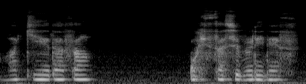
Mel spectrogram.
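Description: A high-voiced, earnest snowmobile that has learned to talk , played by a woman. It speaks in formal, polite sentences with a matter-of-fact manner, as in radio drama dialogue. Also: monotone, unhurried. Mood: hesitant, subdued. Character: earnest, polite talking snowmobile with its own identity.

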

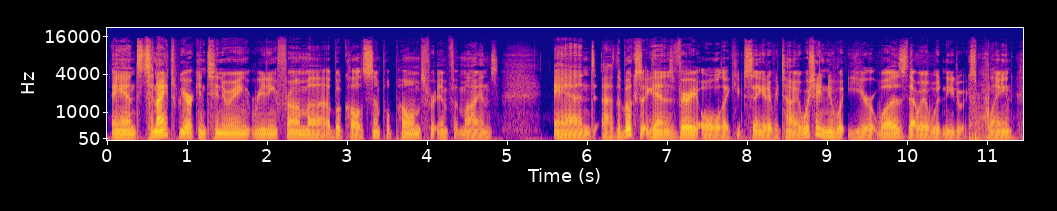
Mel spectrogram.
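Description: Low-voiced man hosting a bedtime story show. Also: fairly quick, clean tone, no room sound, studio quality. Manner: gentle child-directed asides. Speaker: host reading stories to a baby. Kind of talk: casual bedtime story reading. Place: studio. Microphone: headset mic.

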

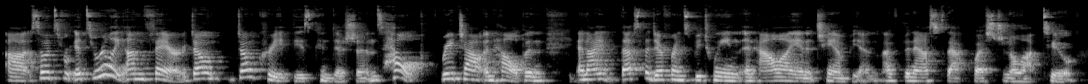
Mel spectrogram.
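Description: A woman's voice: on the low side, moderate pace, hardly any pauses. Emphatic woman in an echoey room. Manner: emphatic, animated, frequent restarts. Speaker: podcast guest. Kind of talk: casual conversational interview.

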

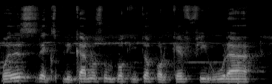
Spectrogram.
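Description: A man's voice: mid-range voice, fairly even intonation, moderate pace, soft background music. A man interviewing an author, asking long, formal questions with "eh" and "mm" fillers. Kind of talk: radio interview.

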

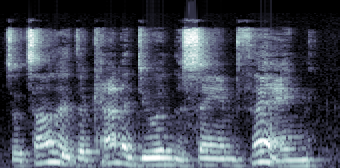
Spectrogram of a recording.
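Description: A man co-hosting a casual podcast chat, speaking in a halting, informal fan style. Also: a little high, a little mellow. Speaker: podcast co-host. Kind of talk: casual chat about comics and movies. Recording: echoey, roomy podcast audio.

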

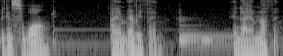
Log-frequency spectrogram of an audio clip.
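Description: A man giving a dramatic, scripted reading of poetry in a somber, measured and deliberate manner. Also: low voice, monotone, over music. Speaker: podcast host reading poetry.

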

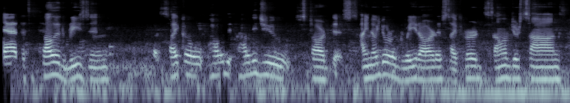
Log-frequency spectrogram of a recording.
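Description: A man's voice: medium pitch, steady tone, a little slow, darkish tone, poor audio. Young guy hosting a podcast, rambly and loose, bit of noise behind. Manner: rambling, loose, swears casually. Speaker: podcast host. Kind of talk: casual interview chat.

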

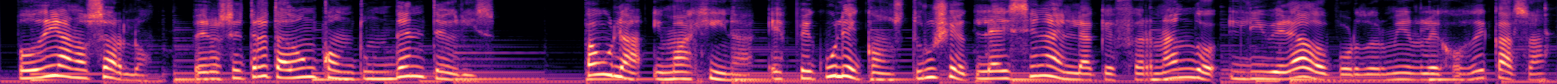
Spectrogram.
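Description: A wry, all-knowing storyteller of an audio drama, played by a woman, speaks with an Argentine accent. Her voice sits fairly high. Plucked guitar music plays clearly behind the narration. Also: natural voice. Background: acoustic guitar music.

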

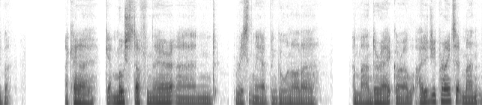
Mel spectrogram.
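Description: A man's voice: medium pitch, mellow. A man chatting casually on a podcast, often stumbling and repeating words. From Northern Ireland. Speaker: podcast co-host. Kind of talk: casual chat.

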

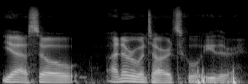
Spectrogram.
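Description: A man's voice: on the low side, normal speed, background noise. A man in his mid thirties hosting a casual interview, easygoing and chatty with lots of "yeah" and "like". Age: 30s. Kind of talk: casual conversation. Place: indoor studio with mic arms.

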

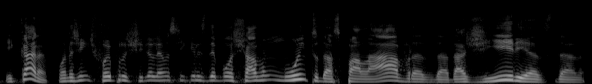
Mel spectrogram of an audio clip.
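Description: Podcast guest, man, rambling anecdotes, slightly high voice, dry sound. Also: normal speed, darkish tone, no echo. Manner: rambling storyteller with many restarts and fillers. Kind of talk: casual chat.

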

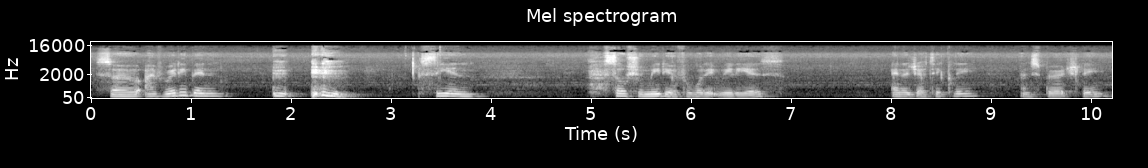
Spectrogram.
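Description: A woman with a croaky early-morning voice giving a soft, unhurried spiritual podcast talk, with many pauses and fillers. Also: sits low, fairly even intonation, poor audio.

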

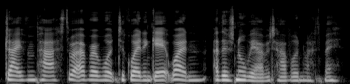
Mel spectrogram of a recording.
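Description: Fast-talking woman joking. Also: medium pitch, dry recording, studio quality. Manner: quick, animated, joking. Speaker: podcast co-host. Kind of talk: casual chat.

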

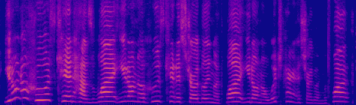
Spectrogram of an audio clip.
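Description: A young woman in her twenties with a bright, lively tone and a slightly high voice, co-hosting a relaxed chat. She tells personal stories candidly and rambles, with plenty of fillers along the way. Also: moderate pace. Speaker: podcast co-host. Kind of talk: casual chat.

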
